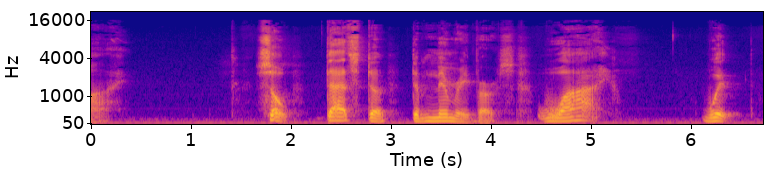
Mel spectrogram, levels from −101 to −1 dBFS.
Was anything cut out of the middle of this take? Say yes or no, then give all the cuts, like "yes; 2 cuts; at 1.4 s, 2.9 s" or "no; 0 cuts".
no; 0 cuts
